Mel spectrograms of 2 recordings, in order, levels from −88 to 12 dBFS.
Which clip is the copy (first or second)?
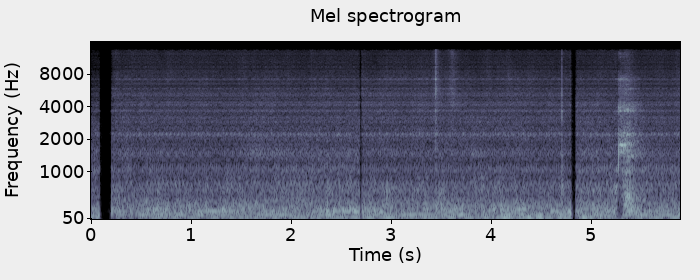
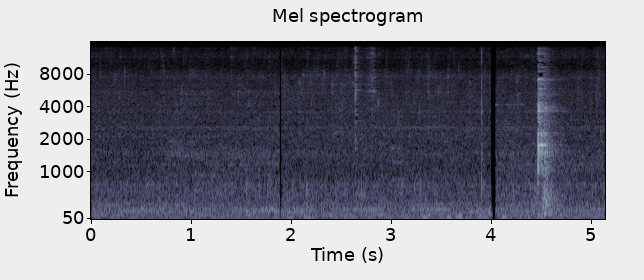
first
